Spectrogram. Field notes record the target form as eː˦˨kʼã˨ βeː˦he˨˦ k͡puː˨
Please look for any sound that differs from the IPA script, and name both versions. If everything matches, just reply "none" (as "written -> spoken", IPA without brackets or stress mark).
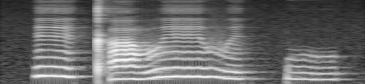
h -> β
